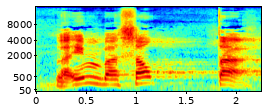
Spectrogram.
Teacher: Nah, masih tersisa itbaq di huruf ta. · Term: idgham naqis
